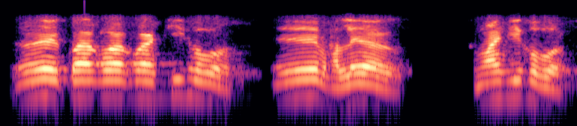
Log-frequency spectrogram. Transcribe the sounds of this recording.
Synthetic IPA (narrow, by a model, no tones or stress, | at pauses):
ojkɔwakɔakʊwakikʰɔbɔɹ | ebʱalɛaɹu | tʰumaɹkikʰɔbɔɹ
